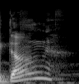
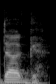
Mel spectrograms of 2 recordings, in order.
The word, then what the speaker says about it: Doug: i first dung dung you call me dung it's pronounced doug past tense of dig five thousand pine points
